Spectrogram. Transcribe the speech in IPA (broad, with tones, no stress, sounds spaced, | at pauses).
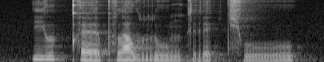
j ɯː˥˩ k̚ pʰ ɛː˨˩ pʰ l a˦˥ w r uː˨˩ ŋ k r e˨˩ k̚ t͡ɕʰ uː˩˦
